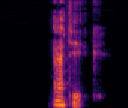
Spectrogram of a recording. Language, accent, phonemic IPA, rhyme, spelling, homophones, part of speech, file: English, Australia, /ˈætɪk/, -ætɪk, Attic, attic, adjective / proper noun, En-au-Attic.ogg
- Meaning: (adjective) Of or related to Attica, ancient Athens and its hinterland: 1. Synonym of Athenian, of or related to the culture of ancient Athens 2. Of or related to ancient Athenian architecture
